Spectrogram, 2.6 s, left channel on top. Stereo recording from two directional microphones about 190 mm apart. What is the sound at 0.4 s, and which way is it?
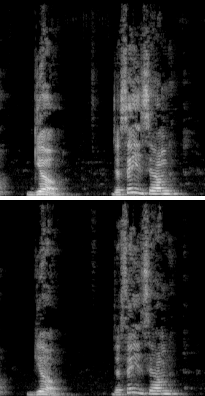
Speech, 30° left (ahead or behind).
